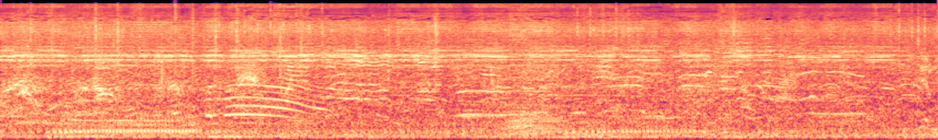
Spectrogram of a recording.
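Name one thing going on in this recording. Horns honk.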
